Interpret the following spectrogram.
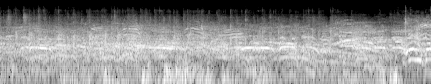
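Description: Several people shouting and yelling at once, high-pitched calls overlapping throughout: spectators and players calling out during a baseball play.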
